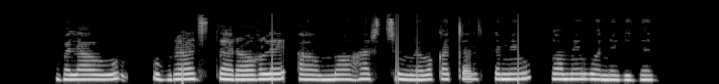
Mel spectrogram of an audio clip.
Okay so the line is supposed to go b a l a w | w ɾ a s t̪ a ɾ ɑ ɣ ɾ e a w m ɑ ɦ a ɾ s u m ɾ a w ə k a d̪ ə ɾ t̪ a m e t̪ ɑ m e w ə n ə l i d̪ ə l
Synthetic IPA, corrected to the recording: b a l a w | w ɾ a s t̪ a ɾ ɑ ɣ l e a w m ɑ ɦ a ɾ t͡s u m ɾ a w ə k a t̪ ə l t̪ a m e t̪ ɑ m e w ə n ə l i d̪ ə l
